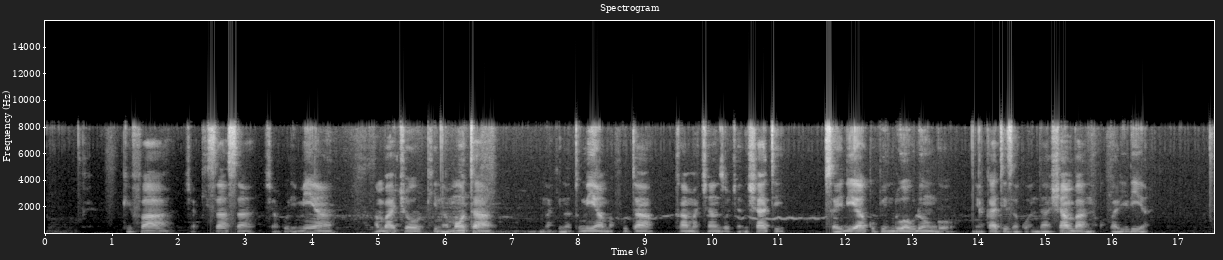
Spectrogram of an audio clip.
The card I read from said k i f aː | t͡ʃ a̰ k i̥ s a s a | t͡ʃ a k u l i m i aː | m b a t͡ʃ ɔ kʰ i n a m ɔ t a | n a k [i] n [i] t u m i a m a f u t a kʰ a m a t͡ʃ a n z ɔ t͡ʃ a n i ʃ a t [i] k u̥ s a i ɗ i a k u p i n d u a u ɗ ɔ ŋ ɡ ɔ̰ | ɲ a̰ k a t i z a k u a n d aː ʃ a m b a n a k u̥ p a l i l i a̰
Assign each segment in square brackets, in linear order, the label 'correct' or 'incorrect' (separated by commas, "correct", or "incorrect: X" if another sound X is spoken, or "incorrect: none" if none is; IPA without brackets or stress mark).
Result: correct, incorrect: a, correct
